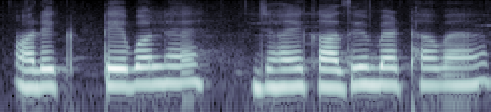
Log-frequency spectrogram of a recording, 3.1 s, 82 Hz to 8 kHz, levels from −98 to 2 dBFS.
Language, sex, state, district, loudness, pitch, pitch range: Hindi, female, Bihar, Patna, -15 LUFS, 250 Hz, 235-255 Hz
